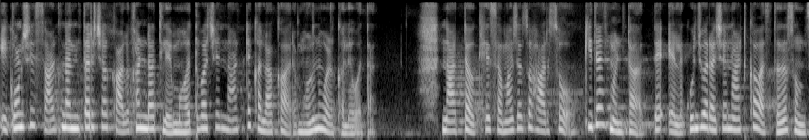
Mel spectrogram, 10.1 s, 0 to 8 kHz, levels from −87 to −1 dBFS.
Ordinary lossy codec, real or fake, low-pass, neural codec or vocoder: none; fake; 7.2 kHz; codec, 16 kHz, 6 kbps, DAC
